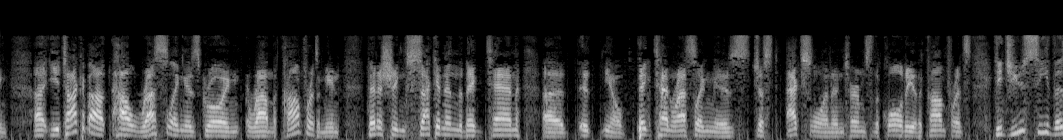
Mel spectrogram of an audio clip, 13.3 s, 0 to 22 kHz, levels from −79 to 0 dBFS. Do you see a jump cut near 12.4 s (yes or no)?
no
